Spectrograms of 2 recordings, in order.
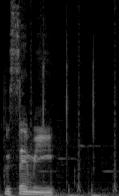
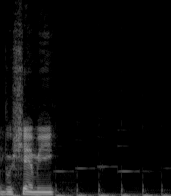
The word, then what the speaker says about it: Buscemi: we're gonna bring it up that it's actually pronounced busami he hates that it when people say Buscemi John Favreau this came out a year after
